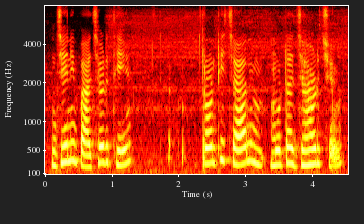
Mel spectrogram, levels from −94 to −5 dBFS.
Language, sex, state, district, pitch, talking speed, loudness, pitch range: Gujarati, female, Gujarat, Valsad, 265 Hz, 105 wpm, -15 LUFS, 250-290 Hz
